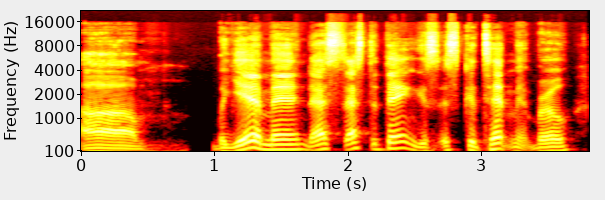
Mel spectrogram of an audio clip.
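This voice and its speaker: A man's voice: fairly low pitch, sing-song, unhurried, a little mellow, no echo, clean studio sound. A man hosting a casual livestream talk, earnest and reflective, reading viewer comments aloud. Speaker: host.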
